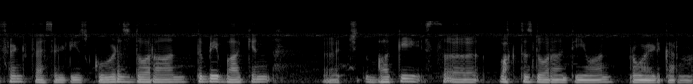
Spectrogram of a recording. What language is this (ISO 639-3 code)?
kas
